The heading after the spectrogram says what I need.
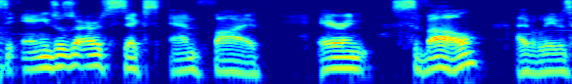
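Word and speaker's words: Civale: Aaron Sval, I believe is how you pronounce that name.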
